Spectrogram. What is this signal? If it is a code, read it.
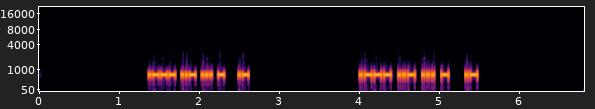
Morse code, heard as a keyed tone, about 44 wpm, 700 Hz. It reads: JUST A JUST A
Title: Speed-Racing - Sets of 2 Words 40wpm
